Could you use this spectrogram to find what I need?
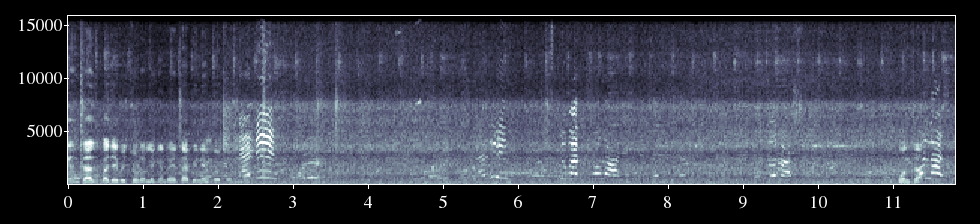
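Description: Young children babble and squeal nearby.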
